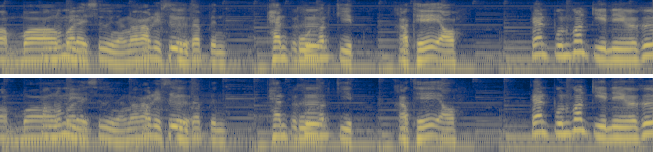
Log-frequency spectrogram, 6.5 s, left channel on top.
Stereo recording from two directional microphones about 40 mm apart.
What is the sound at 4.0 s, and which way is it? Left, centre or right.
Speech, right.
